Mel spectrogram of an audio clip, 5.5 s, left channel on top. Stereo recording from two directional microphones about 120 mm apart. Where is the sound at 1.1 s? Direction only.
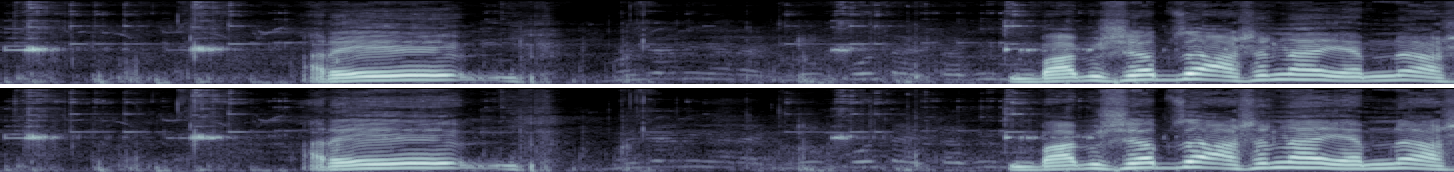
30° right (ahead or behind).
